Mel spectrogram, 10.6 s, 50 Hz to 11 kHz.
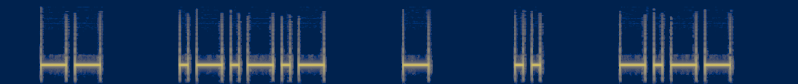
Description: Morse code, heard as a keyed tone, about 10 wpm, spaced as for 6 wpm, 800 Hz. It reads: M.TIY
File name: LEZIONI / 10 SIGNS / 10C DOT ws 10wpm 4213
